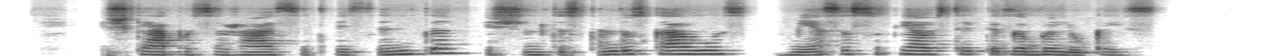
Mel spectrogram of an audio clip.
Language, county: Lithuanian, Vilnius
